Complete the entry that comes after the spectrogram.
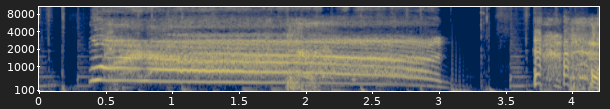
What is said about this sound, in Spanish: Así que ahora sí les voy a gritar, espero no reventarles por acá. ¡No se pierdan My Hero Academia! ¡Despertar de los héroes! ¿Escucharon, malditos nerds?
